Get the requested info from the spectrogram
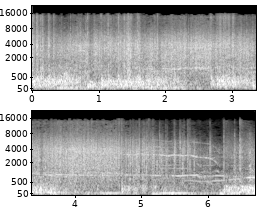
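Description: Fireworks display: dense crackling from bursting crackle-star shells over a low rumble of booms. In the second half, whistles slide slowly down in pitch.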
